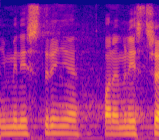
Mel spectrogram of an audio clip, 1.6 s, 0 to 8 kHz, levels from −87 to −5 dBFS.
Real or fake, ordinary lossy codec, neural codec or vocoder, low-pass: real; MP3, 64 kbps; none; 7.2 kHz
